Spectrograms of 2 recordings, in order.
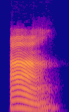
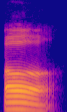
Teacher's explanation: pastikan dia juga huruf tipis ya A bukan o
